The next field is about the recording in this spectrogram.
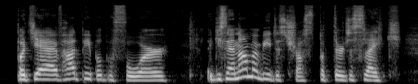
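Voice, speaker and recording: In a Northern Irish accent, a woman speaks at a fairly high pitch with ordinary pitch variation, the sound dry and close with no echo. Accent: Northern Irish (Tyrone). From Northern Ireland, County Tyrone. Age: 20s. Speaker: journalist. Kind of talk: casual chat. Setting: studio.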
